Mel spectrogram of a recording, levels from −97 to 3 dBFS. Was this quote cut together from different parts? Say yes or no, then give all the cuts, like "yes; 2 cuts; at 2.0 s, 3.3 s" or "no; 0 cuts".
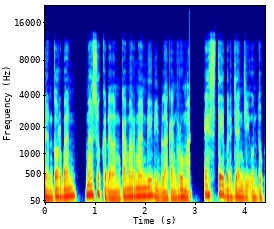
yes; 1 cut; at 3.0 s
